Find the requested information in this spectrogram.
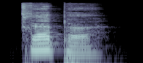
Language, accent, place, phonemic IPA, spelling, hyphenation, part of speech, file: German, Germany, Berlin, /ˈtʁɛpə/, Treppe, Trep‧pe, noun, De-Treppe.ogg
- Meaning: stairs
